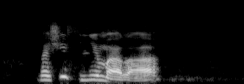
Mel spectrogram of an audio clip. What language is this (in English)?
Kabyle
